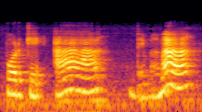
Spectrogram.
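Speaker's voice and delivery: put-on slowly, like a little boy explaining; slow child's answer. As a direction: stretch each sound out. (niño que responde muy despacio)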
